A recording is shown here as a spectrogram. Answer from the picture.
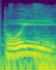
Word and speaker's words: V: Never said V in Japanese, it's pronounced Bui.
